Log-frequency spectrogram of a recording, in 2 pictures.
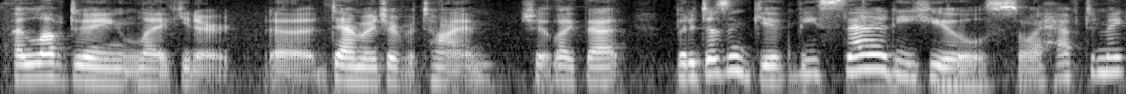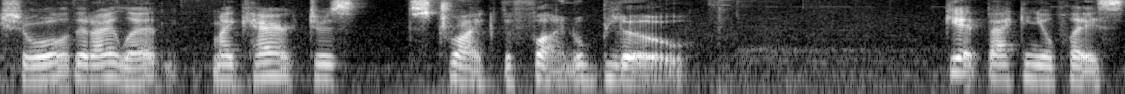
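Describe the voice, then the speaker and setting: A young woman streams a game, chatting casually and rambling as she plays, often cutting herself off mid-sentence. Her voice sits on the low side with vocal fry and a slightly mellow quality.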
